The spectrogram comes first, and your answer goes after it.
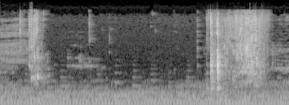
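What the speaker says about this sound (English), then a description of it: "over low heat, you're gonna want to add your milk" Milk poured into a pan over low heat for custard gives two short, soft liquid splashes, one near the start and a longer one toward the end, faint against a quiet room.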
